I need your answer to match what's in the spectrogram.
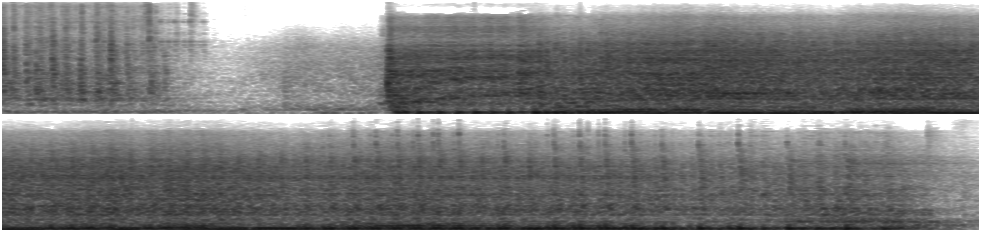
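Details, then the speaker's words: Austin-Healey Sprite barn find, first start after sitting, carb gaskets shrunk and float bowl leaking: catches easily but runs rough and uneven, held up only on throttle; rough running, will not idle yet. "this one started quite easily doesn't want to idle quite yet"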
